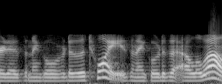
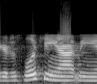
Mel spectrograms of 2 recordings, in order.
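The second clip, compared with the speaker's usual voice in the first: usual speaking voice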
